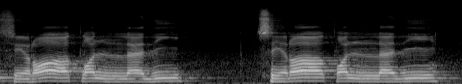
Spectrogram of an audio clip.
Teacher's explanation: huruf za-nya ujung lidah bertemu dengan gigi seri atasnya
